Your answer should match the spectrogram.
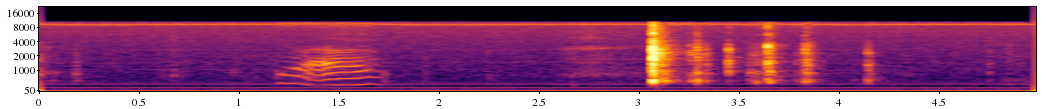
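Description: A single drawn-out cat meow from upstairs, somewhat faint, rises and falls over about half a second, followed a moment later by a few sharp clicks and taps.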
